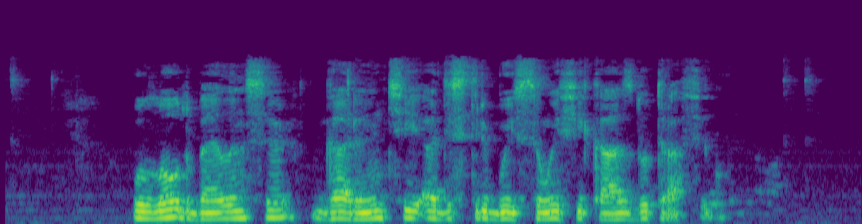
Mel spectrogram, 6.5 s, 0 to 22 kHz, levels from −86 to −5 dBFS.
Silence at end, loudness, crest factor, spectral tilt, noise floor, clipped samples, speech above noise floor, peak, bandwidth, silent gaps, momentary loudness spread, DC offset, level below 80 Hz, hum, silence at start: 1.05 s; -22 LUFS; 18 dB; -7 dB/octave; -59 dBFS; under 0.1%; 38 dB; -4 dBFS; 7.8 kHz; none; 10 LU; under 0.1%; -52 dBFS; none; 1 s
